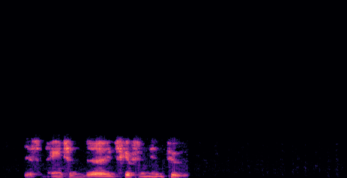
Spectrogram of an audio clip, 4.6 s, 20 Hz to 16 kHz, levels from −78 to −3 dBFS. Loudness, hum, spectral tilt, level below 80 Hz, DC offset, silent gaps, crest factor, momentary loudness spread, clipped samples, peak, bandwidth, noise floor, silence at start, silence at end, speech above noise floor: -25 LUFS; none; -8.5 dB/octave; -70 dBFS; under 0.1%; none; 22 dB; 10 LU; under 0.1%; -6 dBFS; 4 kHz; -70 dBFS; 0.35 s; 2.1 s; 43 dB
